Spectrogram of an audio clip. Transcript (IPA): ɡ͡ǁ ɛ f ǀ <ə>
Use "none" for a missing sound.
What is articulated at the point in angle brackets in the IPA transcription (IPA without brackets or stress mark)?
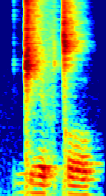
ɔ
